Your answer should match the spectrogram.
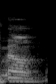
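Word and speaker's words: rhum: Do you pronounce the H in that, though? Do you go rum? – No, it's just rum.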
